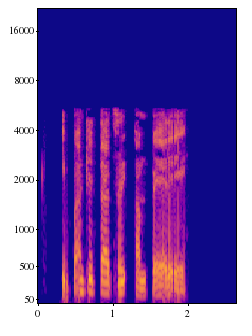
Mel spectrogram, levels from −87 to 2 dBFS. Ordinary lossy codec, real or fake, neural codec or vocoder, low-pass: MP3, 48 kbps; real; none; 5.4 kHz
